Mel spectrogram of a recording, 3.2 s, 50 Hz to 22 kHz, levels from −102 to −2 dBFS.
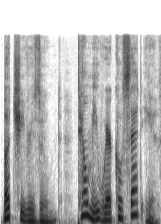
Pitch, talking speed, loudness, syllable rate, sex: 130 Hz, 150 wpm, -18 LUFS, 4.6 syllables/s, male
